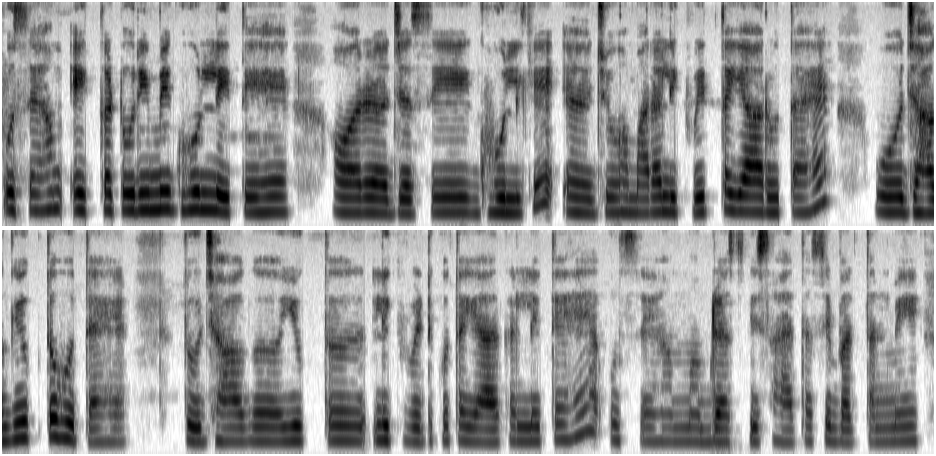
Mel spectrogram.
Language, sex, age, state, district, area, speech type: Hindi, female, 18-30, Madhya Pradesh, Betul, rural, spontaneous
